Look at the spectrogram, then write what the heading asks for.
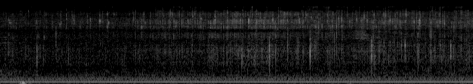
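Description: Floured dove and pigeon breasts frying in hot oil in a small pan: a steady sizzle full of fine crackling pops, growing a little louder toward the end, with a faint low hum underneath.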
